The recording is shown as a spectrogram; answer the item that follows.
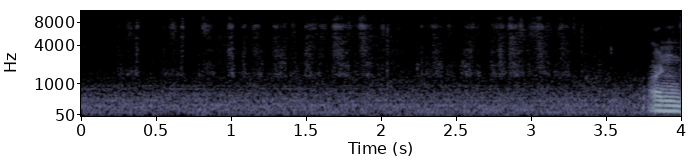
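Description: Marker pen writing on paper, a run of faint, short strokes. A man says one word near the end.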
